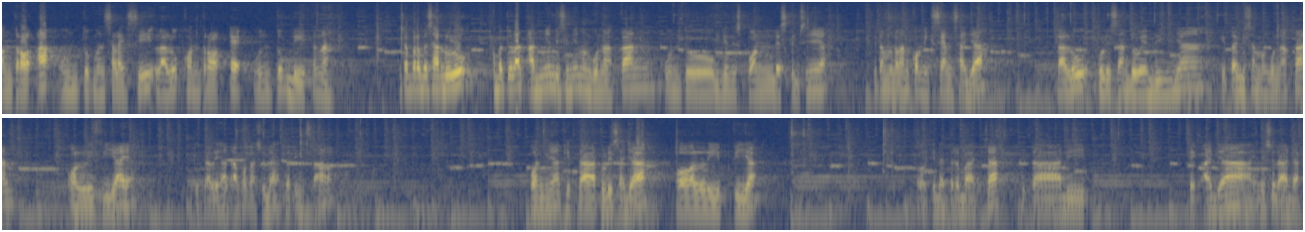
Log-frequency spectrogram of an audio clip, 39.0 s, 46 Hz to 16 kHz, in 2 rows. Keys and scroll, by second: 4.8 ctrl+e, 5.6 ctrl+], 11.8-13.0 typing, 13.3 Return, 18.9-19.8 typing, 21.9 i, 24.3 BackSpace, 28.5-32.7 typing, 33.0 Caps_Lock.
